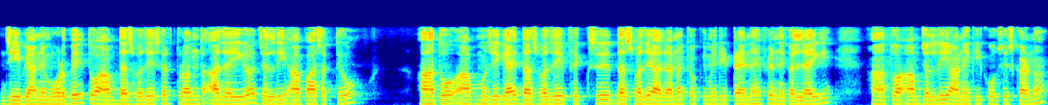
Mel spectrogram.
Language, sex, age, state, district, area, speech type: Hindi, male, 30-45, Rajasthan, Karauli, rural, spontaneous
